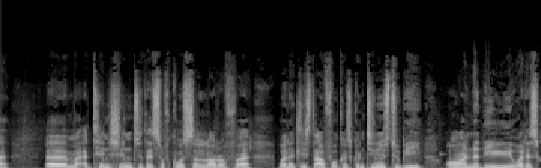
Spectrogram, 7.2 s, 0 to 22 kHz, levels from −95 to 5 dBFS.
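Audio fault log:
No audible faults detected in this speech clip.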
